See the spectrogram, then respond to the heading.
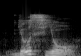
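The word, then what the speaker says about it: Uyo: Last one is Yosio. Now, this should just be the word you because it's spelled U-Y-O instead of Y-O-U.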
